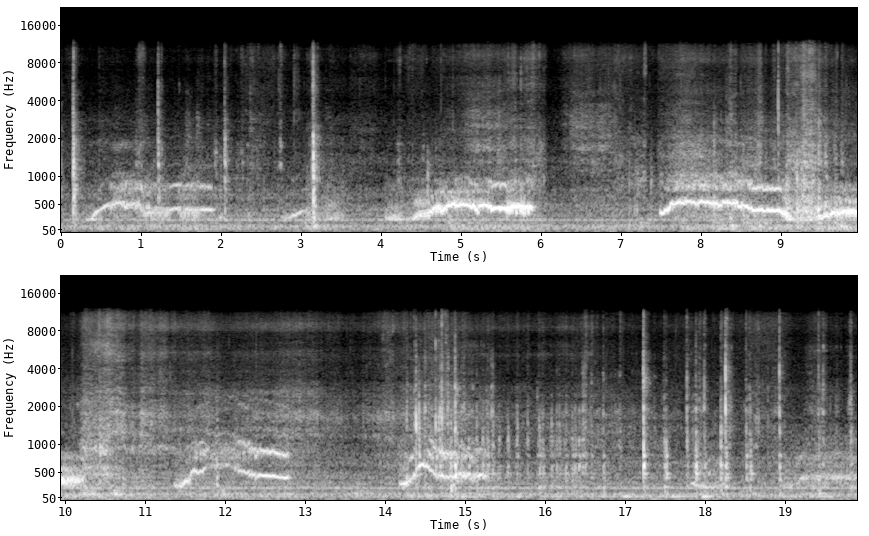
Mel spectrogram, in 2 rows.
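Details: A 37-day-old kitten making strange noises calls again and again, five or six arched, wavering meows each about a second long, spaced a few seconds apart, with rustling and light knocks between.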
